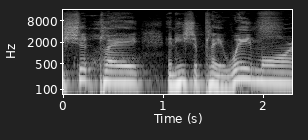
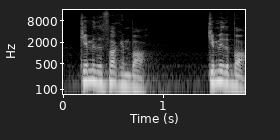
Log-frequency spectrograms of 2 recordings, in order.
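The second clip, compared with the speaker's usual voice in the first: put-on harsh coach voice. Retelling what a baseball coach said to a pitcher: imitating a harsh coach. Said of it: "is that harsh?".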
